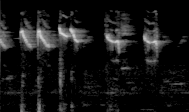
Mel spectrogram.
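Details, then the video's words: White-eye after therapy sings a brief run of high falling whistles, quick and sharp at first, then two softer, slightly lower drawn-out notes. "Gila nie pleci setelah diterapi gacor terus"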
